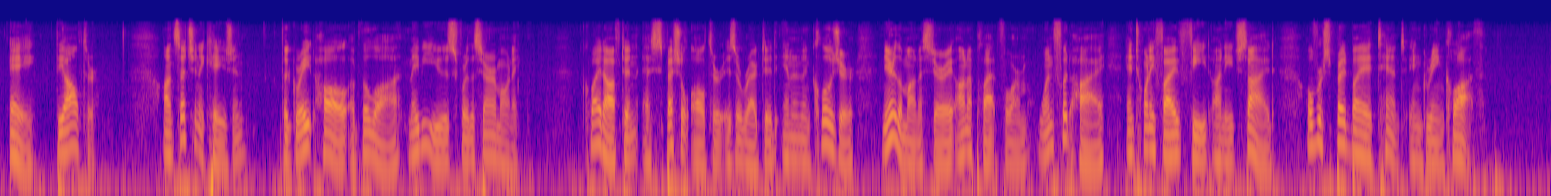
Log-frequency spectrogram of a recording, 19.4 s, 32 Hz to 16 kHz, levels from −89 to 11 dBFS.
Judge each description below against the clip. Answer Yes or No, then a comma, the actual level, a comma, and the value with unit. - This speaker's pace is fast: No, average, 160 wpm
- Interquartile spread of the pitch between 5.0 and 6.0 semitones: Yes, wide, 5.5 semitones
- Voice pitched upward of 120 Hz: No, low, 100 Hz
